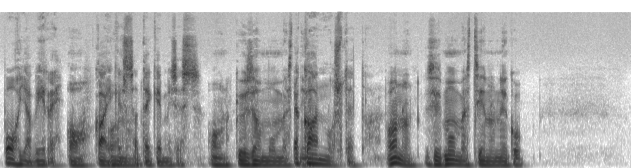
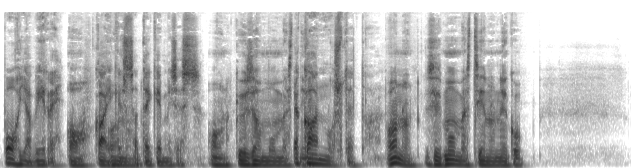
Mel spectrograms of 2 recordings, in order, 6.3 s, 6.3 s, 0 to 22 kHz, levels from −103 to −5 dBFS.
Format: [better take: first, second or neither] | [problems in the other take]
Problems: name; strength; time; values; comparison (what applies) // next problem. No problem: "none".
second | hiss; faint; throughout; 30 dB below the speech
